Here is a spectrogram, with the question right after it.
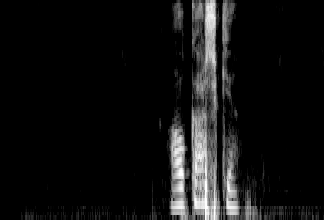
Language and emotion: Russian, angry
